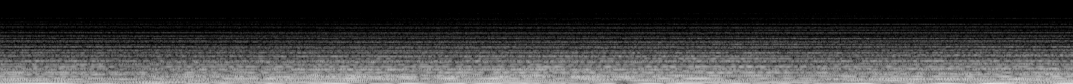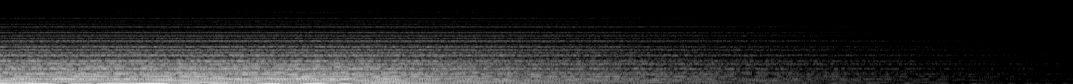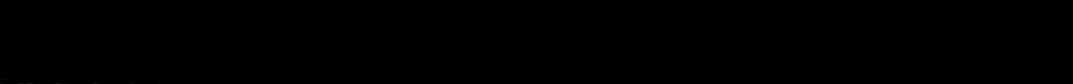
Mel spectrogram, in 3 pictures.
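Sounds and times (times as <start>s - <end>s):
mellow synth pad: 0.0s - 20.4s.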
